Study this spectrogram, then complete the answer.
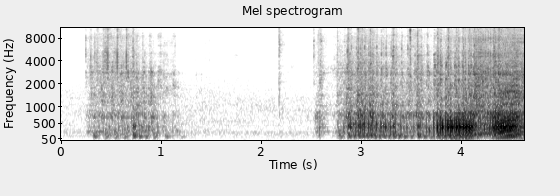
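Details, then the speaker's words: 1971 Yamaha AT-1 Enduro two-stroke started on the electric starter after setting the points and ignition timing with a buzz box and dial indicator. A short whirr, then it catches into a steady buzz: a clean start. "i'm gonna reach up here and hit the electric starter see what we got"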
